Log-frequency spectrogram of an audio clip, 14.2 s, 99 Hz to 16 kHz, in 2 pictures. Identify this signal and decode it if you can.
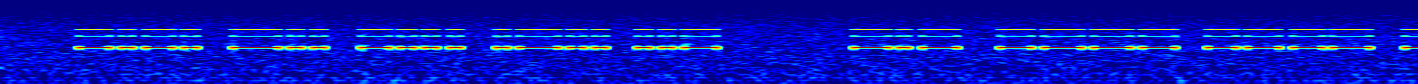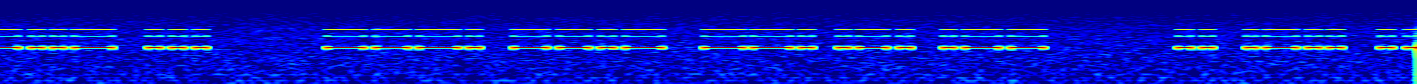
Morse code (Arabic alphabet), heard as a keyed tone, hand-sent with a straight key, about 21 wpm, 900 Hz. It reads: ثدبلط كششصس زقغرو …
